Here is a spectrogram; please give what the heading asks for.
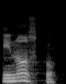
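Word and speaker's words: γινώσκω: Y la palabra informarme viene del griego que se pronuncia ginosco.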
